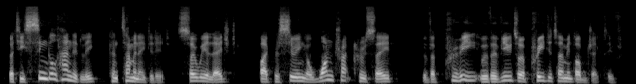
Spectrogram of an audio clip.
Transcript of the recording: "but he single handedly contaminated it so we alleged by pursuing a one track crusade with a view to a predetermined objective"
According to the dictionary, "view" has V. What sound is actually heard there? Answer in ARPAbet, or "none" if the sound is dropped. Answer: V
